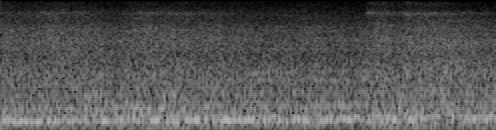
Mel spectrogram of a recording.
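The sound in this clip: A Tbilisi metro train runs with a loud, steady rumble and a constant whining hum throughout, holding an even level with no break.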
